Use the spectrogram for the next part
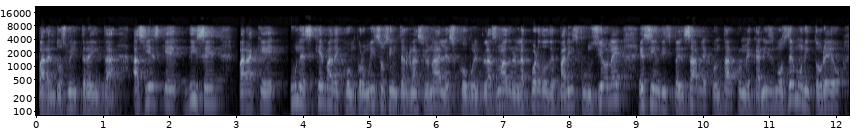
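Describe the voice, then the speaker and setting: A middle-aged man reads and comments on newspaper columns, measured and with small hesitations, over a headset on a video call from a home study. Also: medium pitch, a bit bright, reverberant, muffled recording. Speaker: news commentator reviewing opinion columns. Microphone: headset mic on a video call.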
